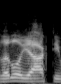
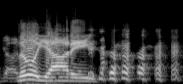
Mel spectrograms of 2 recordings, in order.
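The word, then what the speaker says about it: Lil Yachty: two years and beat Trick Williams who had Little Yaki with him and Little Yaki or Yaki, I don't know how to say his name. Yachti. Little Yachty.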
